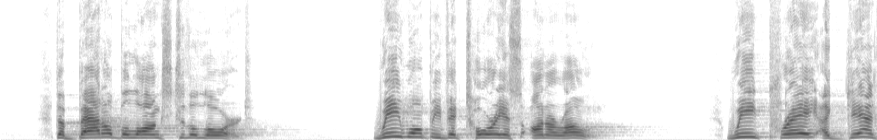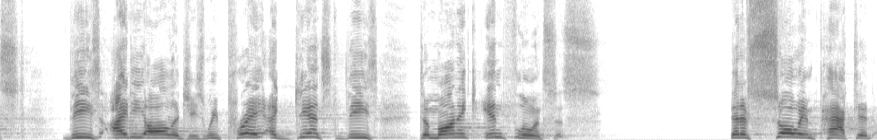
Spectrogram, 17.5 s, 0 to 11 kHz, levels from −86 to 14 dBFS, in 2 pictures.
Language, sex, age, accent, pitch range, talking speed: English, male, 50-69, American, 185-250 Hz, 95 wpm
